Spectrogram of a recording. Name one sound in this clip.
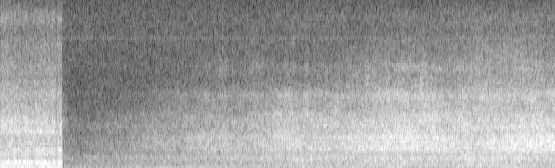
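Steam hisses from a locomotive, growing louder.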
